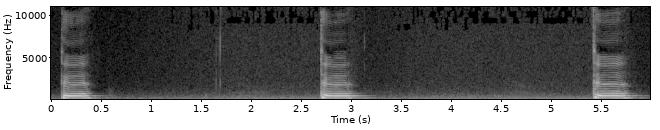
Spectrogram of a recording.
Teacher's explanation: 자음 드는 여러분 울퉁불퉁한 잇몸과 혀의 앞쪽이 만났다가 떨어지면서 바람을 밖으로 내보내는 소리입니다.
